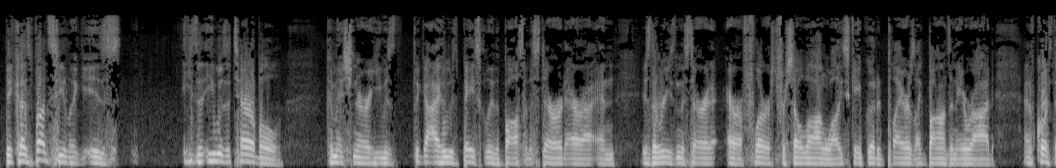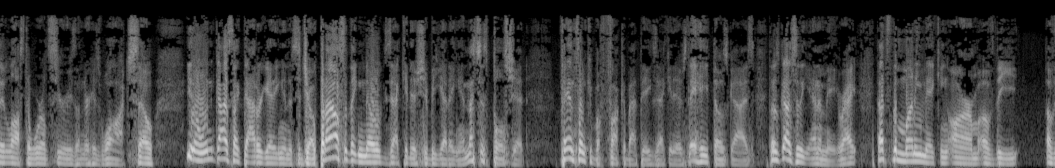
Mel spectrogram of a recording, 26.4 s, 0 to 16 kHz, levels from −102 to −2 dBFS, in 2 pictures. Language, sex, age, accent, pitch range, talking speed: English, male, 30-49, American, 110-140 Hz, 235 wpm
